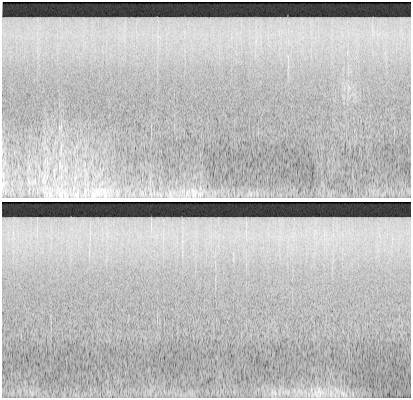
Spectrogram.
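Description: Steady rain with rolling thunder: a deep rumble that is loudest over the first few seconds, dies away, and swells again near the end.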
